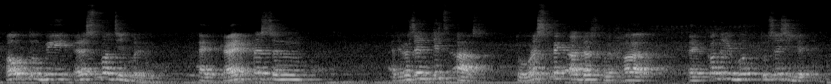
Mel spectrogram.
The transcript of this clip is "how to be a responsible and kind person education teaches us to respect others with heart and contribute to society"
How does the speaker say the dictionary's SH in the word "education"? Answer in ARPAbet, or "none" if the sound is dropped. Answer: S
